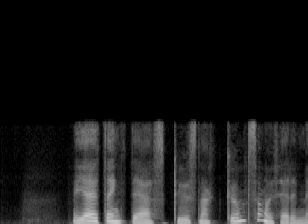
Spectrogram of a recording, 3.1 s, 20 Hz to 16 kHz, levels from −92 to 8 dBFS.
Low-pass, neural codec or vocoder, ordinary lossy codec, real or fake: 7.2 kHz; codec, 16 kHz, 0.9 kbps, LongCat-Audio-Codec; none; fake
